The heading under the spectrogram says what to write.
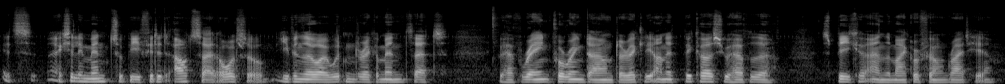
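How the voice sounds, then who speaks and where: Gravelly man demonstrating a product. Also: medium pitch, fairly even intonation, normal speed, hardly any pauses, bright, forceful tone.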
